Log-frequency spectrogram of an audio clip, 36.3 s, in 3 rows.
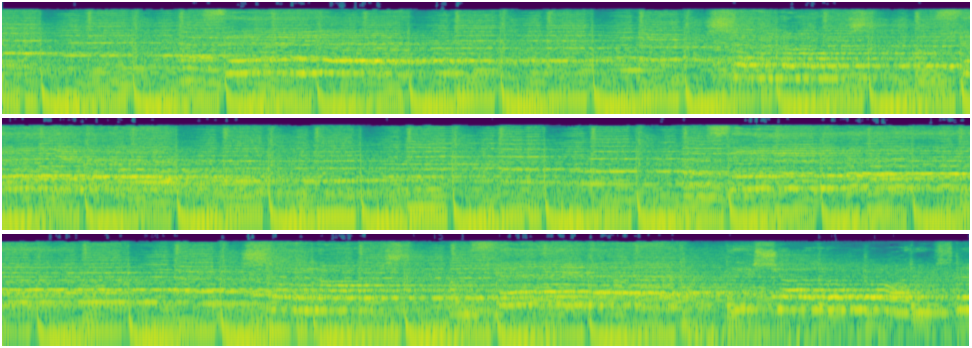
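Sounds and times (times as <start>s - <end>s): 
slowed reverb music with boosted bass: 0.0s - 36.2s.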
